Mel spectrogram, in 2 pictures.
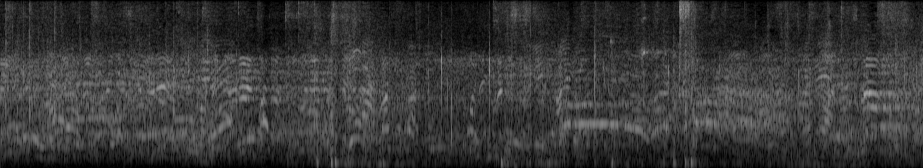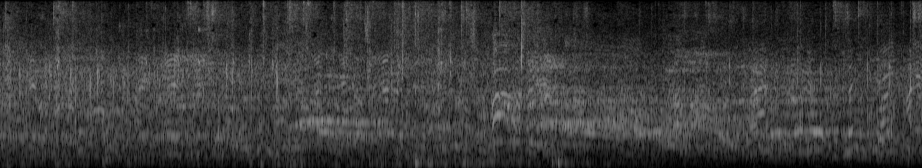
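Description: Footwork of two sabre fencers on the piste: scattered thumps and stamps of their feet as they advance and retreat, with several sharper stamps. Voices from the hall run underneath.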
